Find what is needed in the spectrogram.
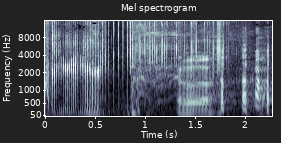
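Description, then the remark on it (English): A short, loud, buzzy fart ripples for about half a second at the start, followed by a person talking. “That all right, fart one more time.”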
